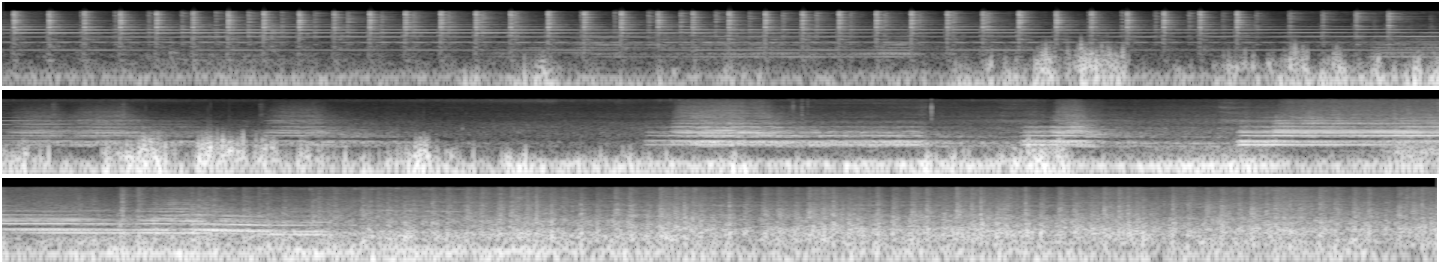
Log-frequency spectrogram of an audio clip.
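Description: Railroad crossing bell ringing rapidly, stopping about nine seconds in. Then the Amtrak Silver Meteor's horn sounds long blasts, the last dropping in pitch as the locomotive passes. The steady rush of the passenger cars running by at speed on the rails follows, the train not stopping.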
